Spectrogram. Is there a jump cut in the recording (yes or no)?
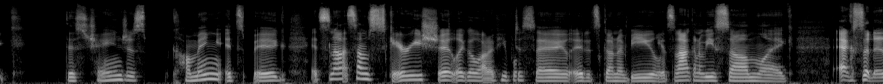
yes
